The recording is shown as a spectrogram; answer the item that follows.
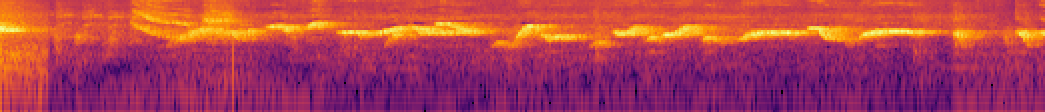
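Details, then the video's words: Two Chinese hwamei in an energetic duet. A sharp downward sweep opens a lively chain of clear whistled notes, each phrase rising and falling, repeated with small variations and brief breaths between. "DUET MAUT BURUNG HWA MEI GACOR"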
